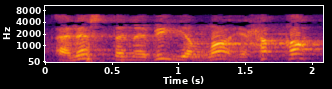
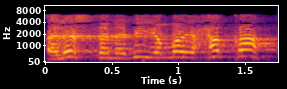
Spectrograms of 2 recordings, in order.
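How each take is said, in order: First: Low, slow, weighty question; grave challenge. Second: Raised-pitch, urgent question; distressed challenge. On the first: Umar questioning the Prophet, grave low challenge. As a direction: ask it slowly in a lowered voice. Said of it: "كلام شديد قوي". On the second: Umar unable to bear the treaty, distressed challenge. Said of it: "مش قادر يتحمل". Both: Retold or imitated.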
